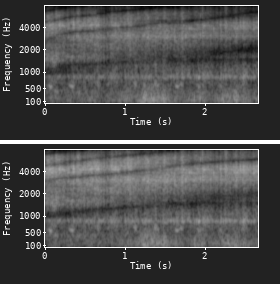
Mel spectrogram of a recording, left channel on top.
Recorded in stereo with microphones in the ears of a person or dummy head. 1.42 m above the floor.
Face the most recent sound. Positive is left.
turn(degrees=-25)  # may be behind; listen again after turning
